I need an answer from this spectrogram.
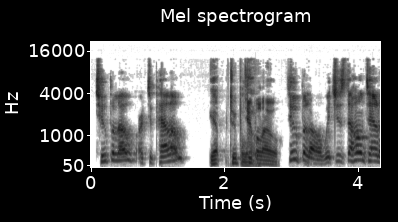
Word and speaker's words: Tupelo: It's spelled Murry, and he's from. Do you say Tupelo or Tupelo? Yep, Tupelo.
